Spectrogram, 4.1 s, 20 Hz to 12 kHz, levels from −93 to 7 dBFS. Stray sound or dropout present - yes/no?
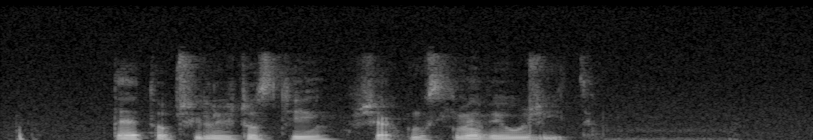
no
